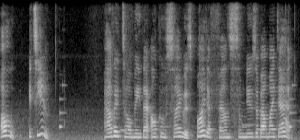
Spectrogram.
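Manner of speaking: put-on high, light little boy voice; child character Joel. Voices young Joel's game dialogue.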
